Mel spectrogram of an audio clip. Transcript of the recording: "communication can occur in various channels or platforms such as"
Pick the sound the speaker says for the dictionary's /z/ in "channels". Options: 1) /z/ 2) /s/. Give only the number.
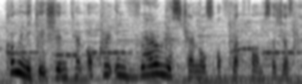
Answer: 2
